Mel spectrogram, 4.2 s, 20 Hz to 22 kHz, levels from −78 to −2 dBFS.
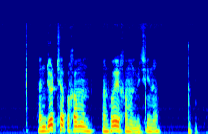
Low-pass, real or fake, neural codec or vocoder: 10.8 kHz; real; none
